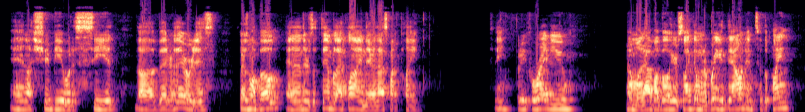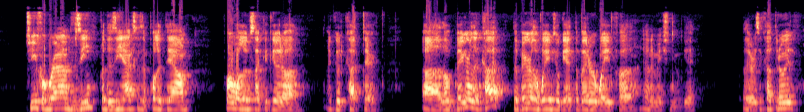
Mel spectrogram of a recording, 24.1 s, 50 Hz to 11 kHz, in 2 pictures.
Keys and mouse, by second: 5.8 middle click, 6.8 middle click, 8.3 KP_3, 12.4 g, 17.7-18.5 middle drag, 20.1-21.2 middle drag, 22.1 KP_3.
